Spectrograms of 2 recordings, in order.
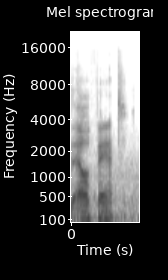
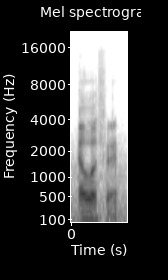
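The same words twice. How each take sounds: First: The stress is on the last part. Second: The stress is on the first part. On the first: "the text to speech puts the emphasis towards the last part of the word" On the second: "I kind of tend to like put the emphasis towards the first part of the word"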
